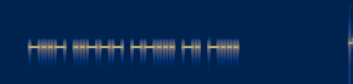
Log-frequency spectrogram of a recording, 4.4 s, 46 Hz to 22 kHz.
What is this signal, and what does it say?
Morse code, heard as a keyed tone, about 30 wpm, 700 Hz. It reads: X27NB
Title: Code Groups - 5 Letter:Numbers - 30wpm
